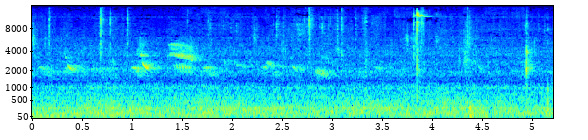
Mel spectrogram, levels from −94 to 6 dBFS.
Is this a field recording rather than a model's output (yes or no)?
yes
